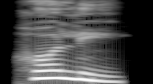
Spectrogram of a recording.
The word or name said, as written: ಹೊಲಿ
